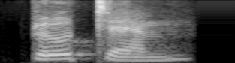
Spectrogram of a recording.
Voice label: "pro tem", Indian; Dictionary

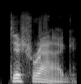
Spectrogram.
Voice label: "dishrag", American

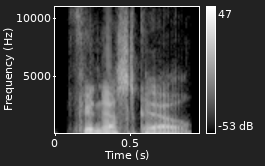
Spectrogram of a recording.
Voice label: "finnesko", American

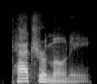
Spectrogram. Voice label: "patrimony", American

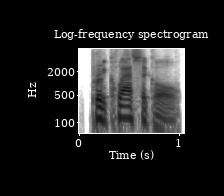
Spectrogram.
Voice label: "preclassical", American

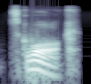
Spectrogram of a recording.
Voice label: "squawk", British

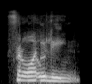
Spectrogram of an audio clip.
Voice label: "FrÄulein", Indian

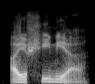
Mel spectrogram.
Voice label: "ischaemia", American

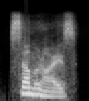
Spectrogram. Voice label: "summarize", Indian

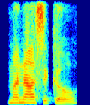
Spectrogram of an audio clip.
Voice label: "monocycle", Indian

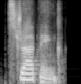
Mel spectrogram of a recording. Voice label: "strapping", Indian

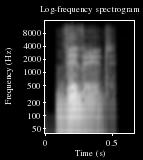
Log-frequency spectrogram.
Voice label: "vivid", British

